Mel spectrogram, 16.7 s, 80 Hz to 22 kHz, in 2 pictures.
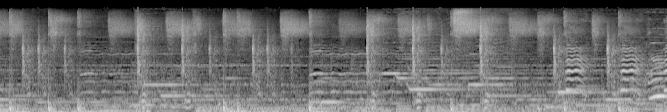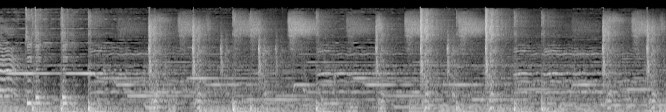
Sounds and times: Roland V-drums 0.0 - 8.1
chant 0.0 - 16.6
microKorg 0.0 - 16.6
Roland V-drums 8.7 - 16.6

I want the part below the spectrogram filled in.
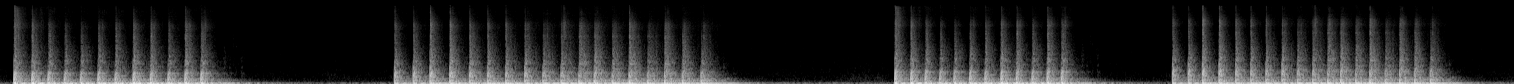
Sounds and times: Knuckles rapping on glass windowpane 0.1 - 2.5
Knuckles rapping on glass windowpane 4.0 - 7.4
Knuckles rapping on glass windowpane 9.0 - 11.1
Knuckles rapping on glass windowpane 11.7 - 14.7

